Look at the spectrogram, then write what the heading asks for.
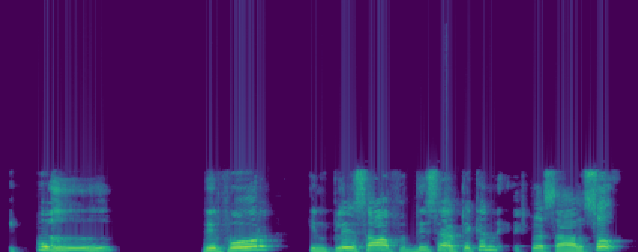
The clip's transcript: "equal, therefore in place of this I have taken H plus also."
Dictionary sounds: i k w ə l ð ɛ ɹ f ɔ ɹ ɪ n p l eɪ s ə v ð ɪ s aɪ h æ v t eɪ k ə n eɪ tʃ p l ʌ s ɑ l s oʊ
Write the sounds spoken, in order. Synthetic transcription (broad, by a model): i k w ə l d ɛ ɹ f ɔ ɹ ɪ n p l eɪ s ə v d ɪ s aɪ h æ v t eɪ k ə n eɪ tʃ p ʌ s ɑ l s oʊ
